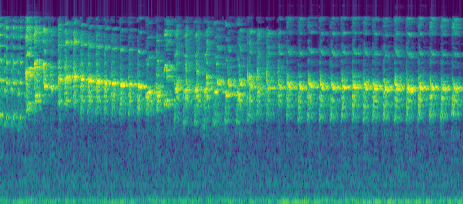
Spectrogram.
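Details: Long ngekek chatter from a cobalt mangsi lovebird, used to train other birds: a fast, unbroken buzzy trill of rapid high clicks that slides gradually downward and then levels off, steady throughout.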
